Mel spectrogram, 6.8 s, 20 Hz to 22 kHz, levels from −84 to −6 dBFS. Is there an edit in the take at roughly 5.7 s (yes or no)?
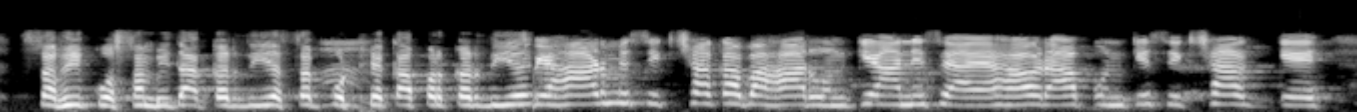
no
